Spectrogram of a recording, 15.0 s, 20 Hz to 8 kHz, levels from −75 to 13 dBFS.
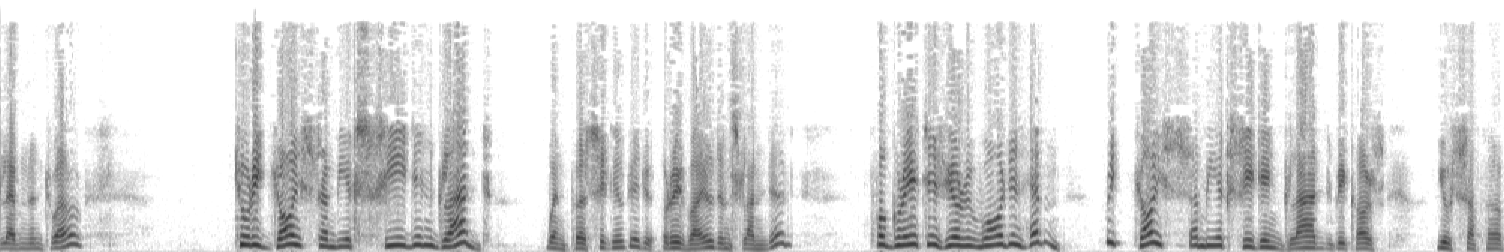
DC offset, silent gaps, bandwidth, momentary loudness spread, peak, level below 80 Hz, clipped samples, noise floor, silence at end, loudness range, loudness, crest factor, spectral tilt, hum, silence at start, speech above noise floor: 0.2%; none; 7.6 kHz; 12 LU; 0 dBFS; -58 dBFS; under 0.1%; -61 dBFS; 0 s; 4 LU; -15 LUFS; 16 dB; -5.5 dB/octave; none; 0 s; 46 dB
